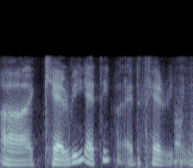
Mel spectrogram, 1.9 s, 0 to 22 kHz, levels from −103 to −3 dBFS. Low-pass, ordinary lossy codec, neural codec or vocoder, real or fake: 5.4 kHz; none; codec, 16 kHz in and 24 kHz out, 0.8 kbps, FocalCodec, streaming, 65536 codes; fake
